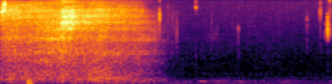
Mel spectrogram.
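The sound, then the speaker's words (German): A person breathes in deliberately through the nose, making a single soft, breathy hiss that fades into near quiet. The sound is faint. “Also bewusst durch die Nase einatmen.”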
